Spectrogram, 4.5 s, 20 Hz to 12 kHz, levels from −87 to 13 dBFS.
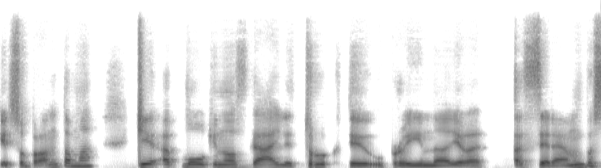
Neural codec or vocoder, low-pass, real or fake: codec, 24 kHz, 0.9 kbps, WavTokenizer, large speech release; 10.8 kHz; fake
